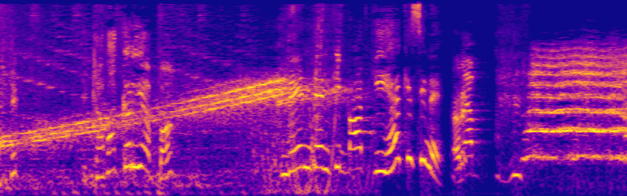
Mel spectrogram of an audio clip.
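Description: A middle-aged woman speaks angrily and with animation.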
